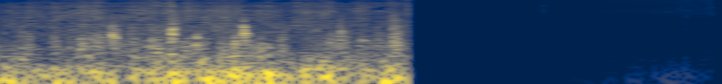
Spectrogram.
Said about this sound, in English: Very windy over there. Make sure you take cover.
